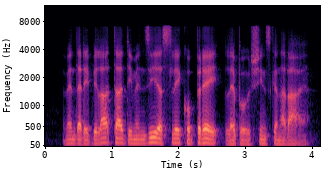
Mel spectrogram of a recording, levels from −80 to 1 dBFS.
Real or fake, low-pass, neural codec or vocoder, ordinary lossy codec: fake; 7.2 kHz; codec, 16 kHz, 0.3 kbps, FocalCodec; none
